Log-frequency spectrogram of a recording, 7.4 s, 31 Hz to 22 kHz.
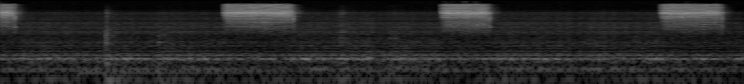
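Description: Spray can bursts coating the underside of a Matchbox No 71 Jeep Gladiator die-cast model, three loud hissing blasts of about half a second each with quiet pauses between, alone with no talking.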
